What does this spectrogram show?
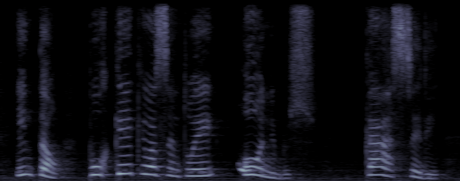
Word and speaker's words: ônibus: Se eu disse ônibus, não é o bus, não é o ni, a sílaba tônica e sim o o. Então, não é a última, não é a penúltima, e sim a antepenúltima, que é a tônica.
